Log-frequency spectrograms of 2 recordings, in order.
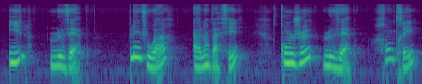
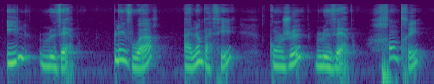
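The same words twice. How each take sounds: The two takes are said the same way.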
